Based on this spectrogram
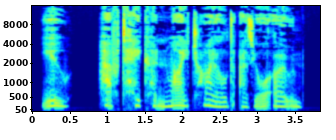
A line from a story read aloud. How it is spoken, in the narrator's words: he whispered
